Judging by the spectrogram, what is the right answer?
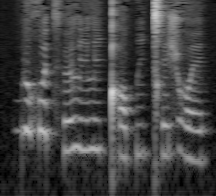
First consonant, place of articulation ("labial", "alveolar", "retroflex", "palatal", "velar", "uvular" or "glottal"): labial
